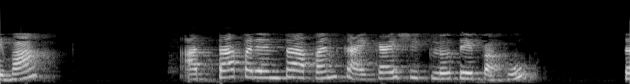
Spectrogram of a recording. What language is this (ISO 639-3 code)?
mar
